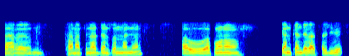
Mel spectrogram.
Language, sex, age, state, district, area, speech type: Odia, male, 30-45, Odisha, Sambalpur, rural, conversation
